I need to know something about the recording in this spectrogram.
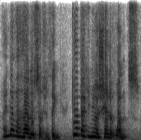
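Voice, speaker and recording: A man voicing a foolish, meddling young man who panics easily and speaks in a shrill, excitable voice. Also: normal speed, slightly rough, exaggerated voice. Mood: alarmed, bossy.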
